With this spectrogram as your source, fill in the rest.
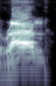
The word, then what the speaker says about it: wren: The wran, king of all birds. And of course, the wran is just a parochial pronunciation, or a colloquial pronunciation of the wren.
